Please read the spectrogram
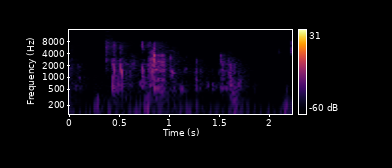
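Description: Faint, irregular crunching and scuffing of footsteps on gravel railroad ballast.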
